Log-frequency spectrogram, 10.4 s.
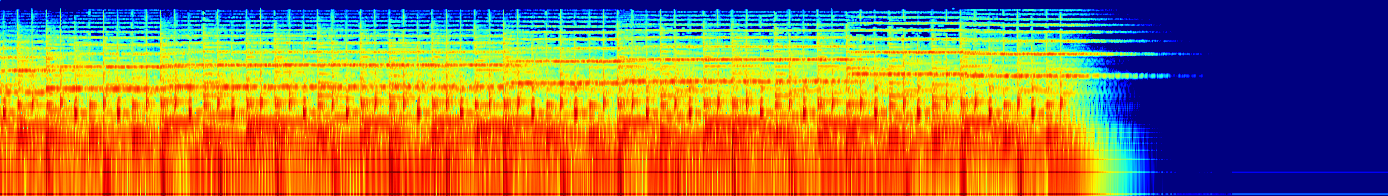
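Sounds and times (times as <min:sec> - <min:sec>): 
drums: 0:00.0 - 0:08.1.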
